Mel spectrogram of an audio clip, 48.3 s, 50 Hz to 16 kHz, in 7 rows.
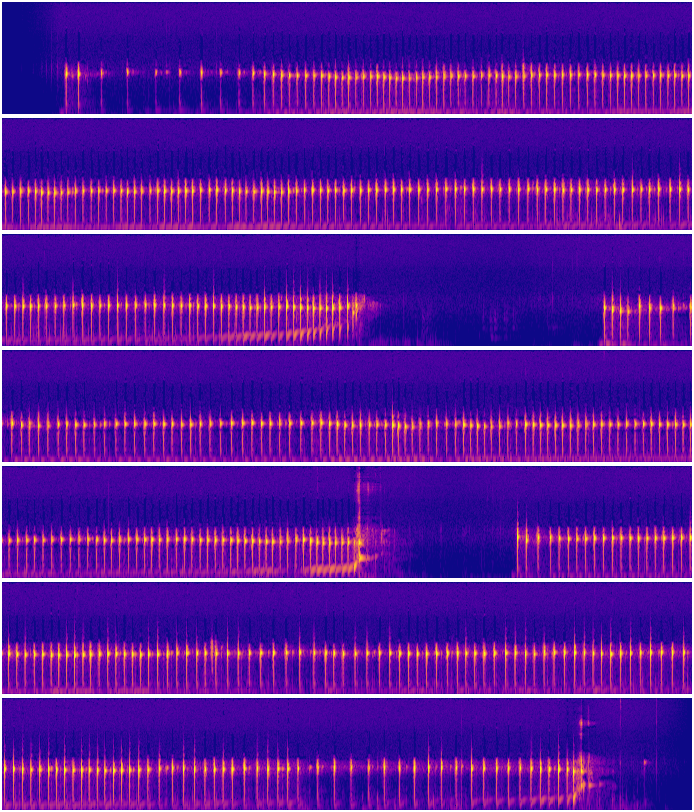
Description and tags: Bubbles 2mm
A hydrophone recording of air bubbles being blown through a Plastic tube underwater.Title denotes diameter of tube.This one was made with an old syringe without a needle. DIY Panasonic WM-61A hydrophones > FEL battery pre-amp > Zoom H2 line-in.
bubble, bubbling, water, submerged, hydrophone, bubbles, underwater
